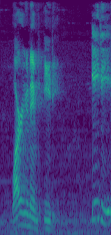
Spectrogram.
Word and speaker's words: EDI: are you named Edie Edie is the phonetic pronunciation of EDI that is an acronym for enhanced defense intelligence let's discuss something else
